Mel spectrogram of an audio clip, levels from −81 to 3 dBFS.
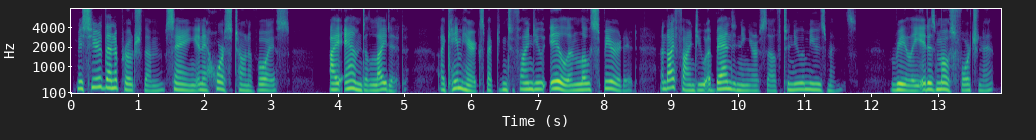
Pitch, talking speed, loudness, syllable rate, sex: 205 Hz, 170 wpm, -19 LUFS, 5.3 syllables/s, female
